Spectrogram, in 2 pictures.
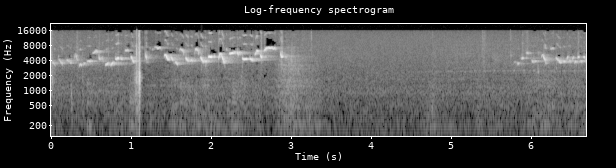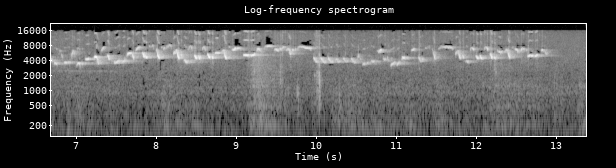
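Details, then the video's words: Winter wren singing in spring in forest: long high tinkling songs of rapid bubbling trills and twittered notes, two bursts of about three and seven seconds separated by a quiet pause. "Winter Wren singing in Spring"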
